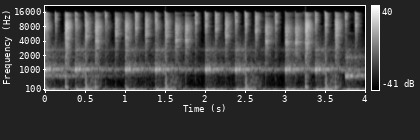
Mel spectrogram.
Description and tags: Ankylosing drum loop
A weird electronic drum loop.
loop, psychedelic, drum, techno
